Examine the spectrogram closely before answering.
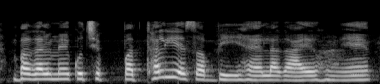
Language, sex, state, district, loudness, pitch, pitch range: Hindi, female, Jharkhand, Garhwa, -16 LUFS, 225 Hz, 205-250 Hz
